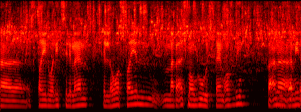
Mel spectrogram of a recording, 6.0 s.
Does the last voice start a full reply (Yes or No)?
Yes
